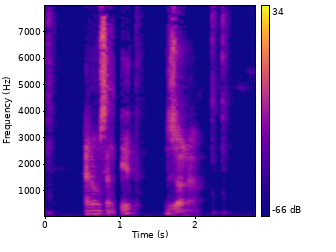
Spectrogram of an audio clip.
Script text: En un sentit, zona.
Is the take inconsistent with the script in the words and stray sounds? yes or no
yes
